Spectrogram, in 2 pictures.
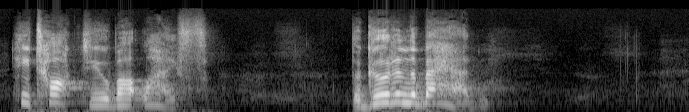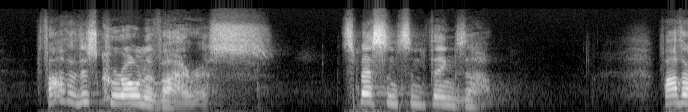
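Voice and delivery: earnest, intimate prayer voice, addressing God like a father; heartfelt spoken prayer. Real, not acted. Pastor leading his congregation in prayer, earnest and intimate. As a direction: pour out thanks to God in an earnest rhythm.

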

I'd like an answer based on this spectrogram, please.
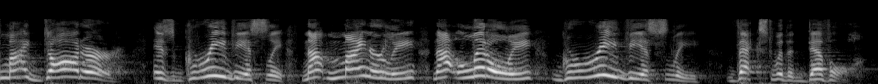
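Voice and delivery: slow, stressed quote of the mother; drawn-out pleading emphasis; emphatic quote. Acted. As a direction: lean on grievously with slow emphasis. Preacher voicing desperate mother.

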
